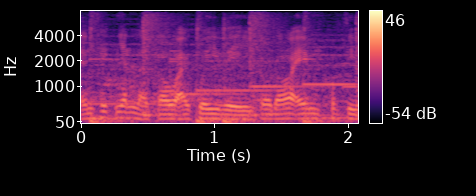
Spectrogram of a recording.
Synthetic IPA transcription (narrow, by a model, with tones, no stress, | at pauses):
e˧nt̪ʰi˦˥t̚ɲə˦˥t̚laː˨˩kə˧wʔaː˧jkwi˧vi˨˩kə˧wɗɔ˨˦ʔɛ˧mxə˧wŋ͡mt̪ʰi˨˩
